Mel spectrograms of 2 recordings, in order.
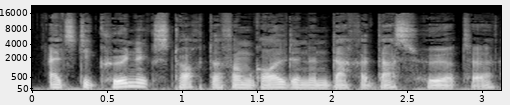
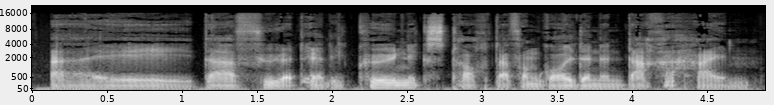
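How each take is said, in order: First: Said in the usual way. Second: Lower, much softer raven voice; a raven muttering from the sky; croaking raven. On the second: Acted. Raven telling the others the princess is being taken home, low and soft.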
